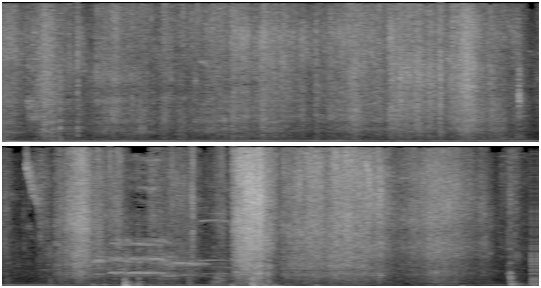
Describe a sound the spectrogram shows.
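A plastic sheet rustles and crinkles.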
